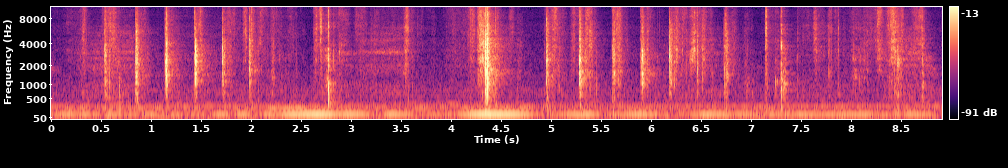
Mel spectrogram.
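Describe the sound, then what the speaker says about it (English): Tarot cards shuffled and drawn during a reading, a quiet series of close, crisp card flicks and riffles in an irregular rhythm over a low background hum, no speech. "let's get some cards for the middle here"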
